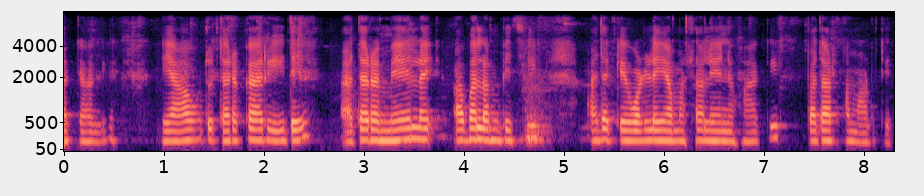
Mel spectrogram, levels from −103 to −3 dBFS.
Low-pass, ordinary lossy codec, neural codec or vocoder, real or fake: 7.2 kHz; none; none; real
